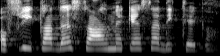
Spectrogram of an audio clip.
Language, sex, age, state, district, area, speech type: Hindi, female, 18-30, Rajasthan, Jodhpur, urban, read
